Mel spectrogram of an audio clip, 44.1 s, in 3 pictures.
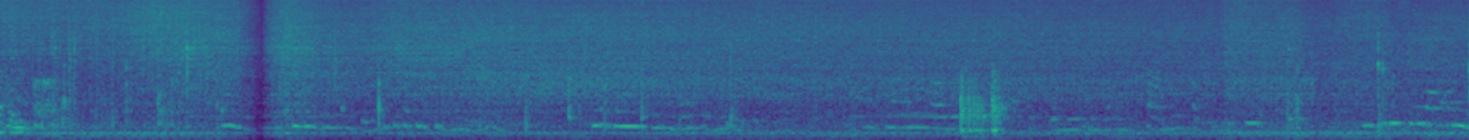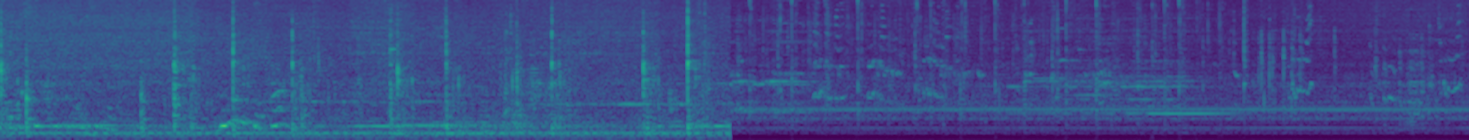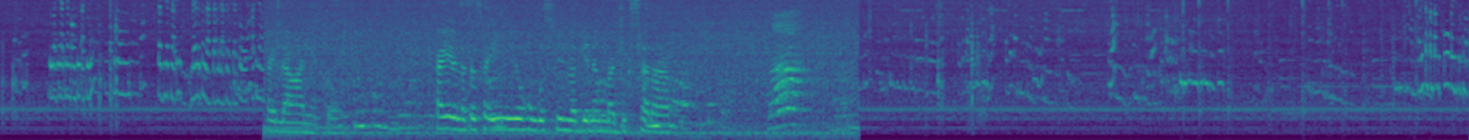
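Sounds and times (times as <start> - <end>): food sizzling in oil in a wok: 0.0 - 44.0
spatula scraping a wok: 10.5 - 32.1.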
